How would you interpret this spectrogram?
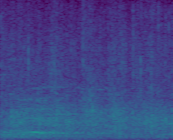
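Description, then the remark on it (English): An audience claps hands in a dense, continuous wash of applause that stays steady and fairly loud throughout, with indistinct voices blended into the clapping, as a preacher calls on them to jump to their feet, clap their hands and shout that he saved them from sin. “Come on, if he's ever set you free from sin, jump to your feet, clap your hands, and shout, he saved me from my sin.”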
